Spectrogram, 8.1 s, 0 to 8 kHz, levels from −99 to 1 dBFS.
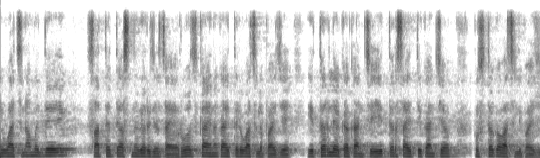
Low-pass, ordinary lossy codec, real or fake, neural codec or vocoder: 7.2 kHz; none; real; none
